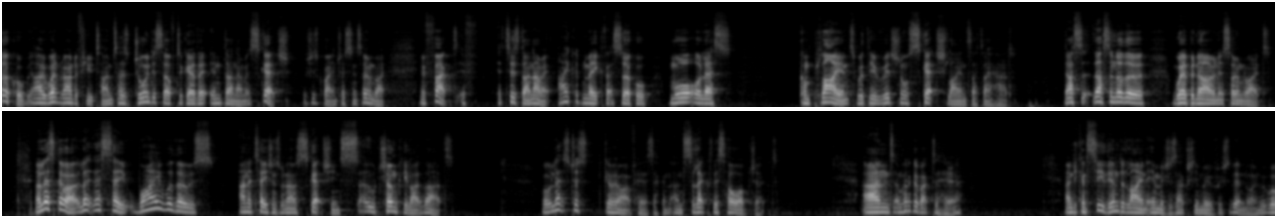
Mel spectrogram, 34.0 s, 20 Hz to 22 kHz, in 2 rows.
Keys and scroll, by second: 14.6 super+-.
